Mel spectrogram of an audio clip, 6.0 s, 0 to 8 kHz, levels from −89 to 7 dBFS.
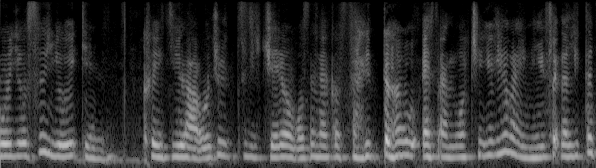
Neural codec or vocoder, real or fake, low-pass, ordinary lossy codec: codec, 16 kHz, 2 kbps, FreqCodec, smaller model; fake; none; none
